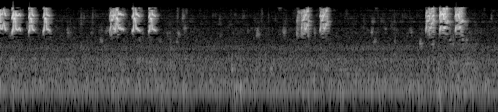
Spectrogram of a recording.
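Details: A male scarlet-chested parrot with his babies gives quick, harsh, high chirps in clusters of two to four, four bursts over seven seconds, with quiet between.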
